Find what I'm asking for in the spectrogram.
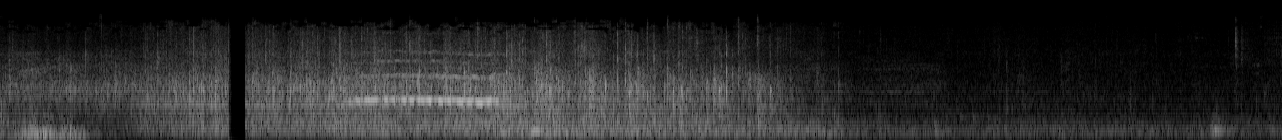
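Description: Audience applause at a US-Africa summit after a Botswana choir performs, a dense wash of clapping that swells for several seconds, then fades quickly to quiet room tone with a brief murmur.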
